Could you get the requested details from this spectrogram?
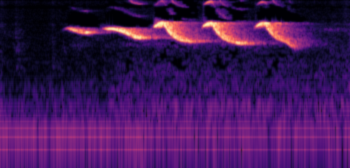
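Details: Tico-tico, the rufous-collared sparrow, sings once for training captive birds: two drawn-out high whistles sliding slightly downward, followed by three loud falling slurred notes, over a faint low hum.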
